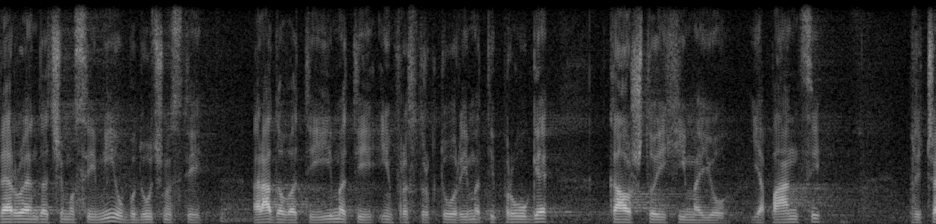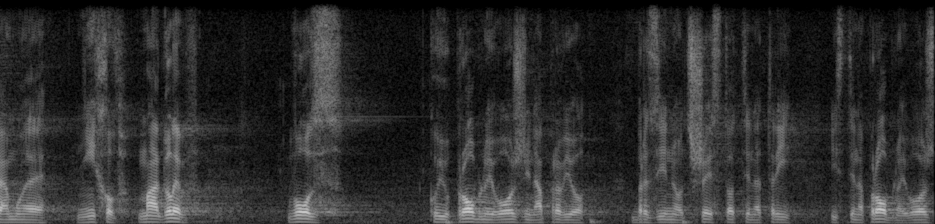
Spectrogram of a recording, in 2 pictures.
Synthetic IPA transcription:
ʋe̞ɾuje̞md̪at͡ɕe̞mose̞imiːubud̪uːt͡ɕno̞st̪i | ɾad̪o̞ʋat̪iimat̪iinfɾast̪ɾukt̪uːɾuimat̪ipɾuːɡe̞kaoʃt̪o̞jiximaju | japaːnt̪si | pɾit͡ʂemujeɲixo̞ʋmaɡle̞ʋ | ʋo̞ːz | ko̞jiupɾo̞ːbnojʋo̞ːʒɲinapɾaʋio̞ | br̩zineod̪ʃeːst̪o̞t̪inat̪ɾiː | ist̪inapɾo̞ːbnojʋo̞ːʒɲi

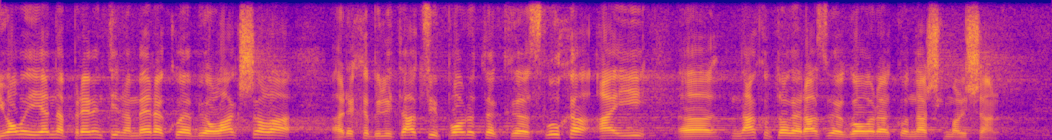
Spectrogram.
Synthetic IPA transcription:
io̞ʋojejed̪napɾe̞ʋe̞nt̪iʋname̞ɾako̞jabiolˠakʃalˠa | ɾexabilit̪aːt̪sijuipo̞ʋɾat̪akslˠuːxaʔai | nako̞nt̪o̞ɡaɾaːzʋojaɡo̞ʋoɾakod̪naʃixmaliʃa̰ːna̰

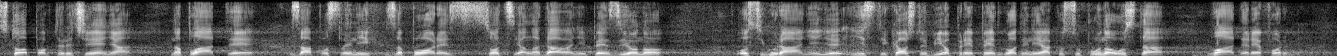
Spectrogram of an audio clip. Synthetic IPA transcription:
st̪o̞paop̚t̪e̞ɾe̞t͡ɕeːɲa | naplˠaːt̪e̞ | zapo̞sle̞nixzapo̞ɾe̞zso̞t̪sialˠnad̪aːʋaɲeipe̞nzio̞no̞ | osiɡuɾaːɲe̞jeist̪ikao̞ʃt̪o̞jebiːo̞pɾeːpeːt̪ɡo̞d̪inaiako̞supunauːst̪a | ʋlˠaːd̪e̞ɾe̞fo̞ɾmḭ

